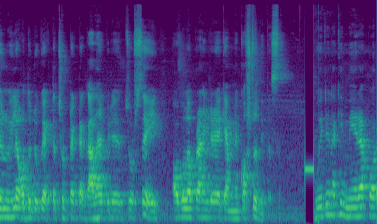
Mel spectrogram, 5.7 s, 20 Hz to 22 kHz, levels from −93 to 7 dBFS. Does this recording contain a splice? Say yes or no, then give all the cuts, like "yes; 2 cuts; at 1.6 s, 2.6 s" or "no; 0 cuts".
yes; 1 cut; at 4.7 s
